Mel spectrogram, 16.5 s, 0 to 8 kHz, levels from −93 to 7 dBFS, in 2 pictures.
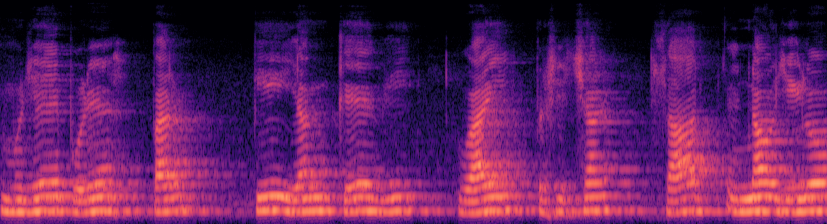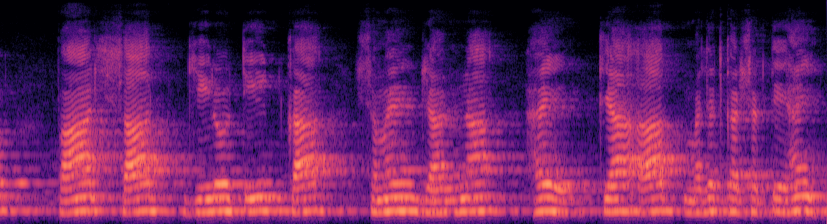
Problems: echo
